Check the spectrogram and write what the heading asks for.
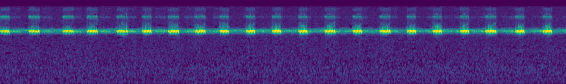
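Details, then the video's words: Crickets calling at night in a valley bottom, with frogs also heard: a steady high-pitched chirping pulsed about four times per second, evenly repeated throughout, over a quiet background. "Crickets and Croaks! Pozo Night Tree"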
